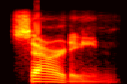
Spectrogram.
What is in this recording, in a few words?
"serotine", American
